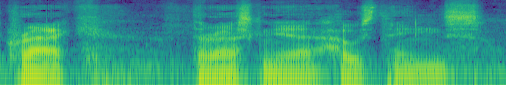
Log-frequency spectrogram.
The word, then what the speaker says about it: craic: We'll have a tent there as well, and my band called the Craic, which is spelled Craic. Which anybody that's been to Ireland, somebody walks up to you and says, "What's the crack?"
